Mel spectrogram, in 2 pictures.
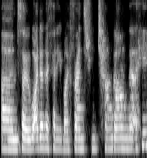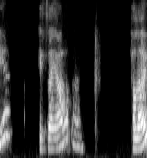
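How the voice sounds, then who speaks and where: A woman with an English accent, fairly even intonation and long, frequent pauses. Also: medium pitch for a woman, moderate pace. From England. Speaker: academic workshop convener. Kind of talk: lecture. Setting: hybrid workshop with online chat. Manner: hesitant, many ums.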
